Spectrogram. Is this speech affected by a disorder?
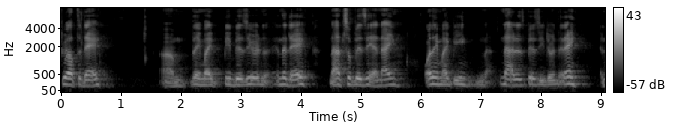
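Yes: cerebral palsy.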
